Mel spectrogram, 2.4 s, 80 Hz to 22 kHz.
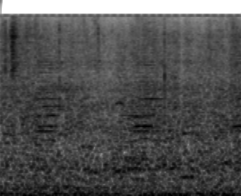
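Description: Dodge Coronet R/T pro street car's V8 engine idling, a steady low rumble.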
